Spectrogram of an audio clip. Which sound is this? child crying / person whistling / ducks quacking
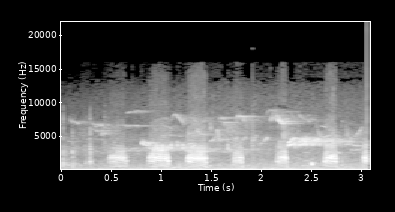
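ducks quacking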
